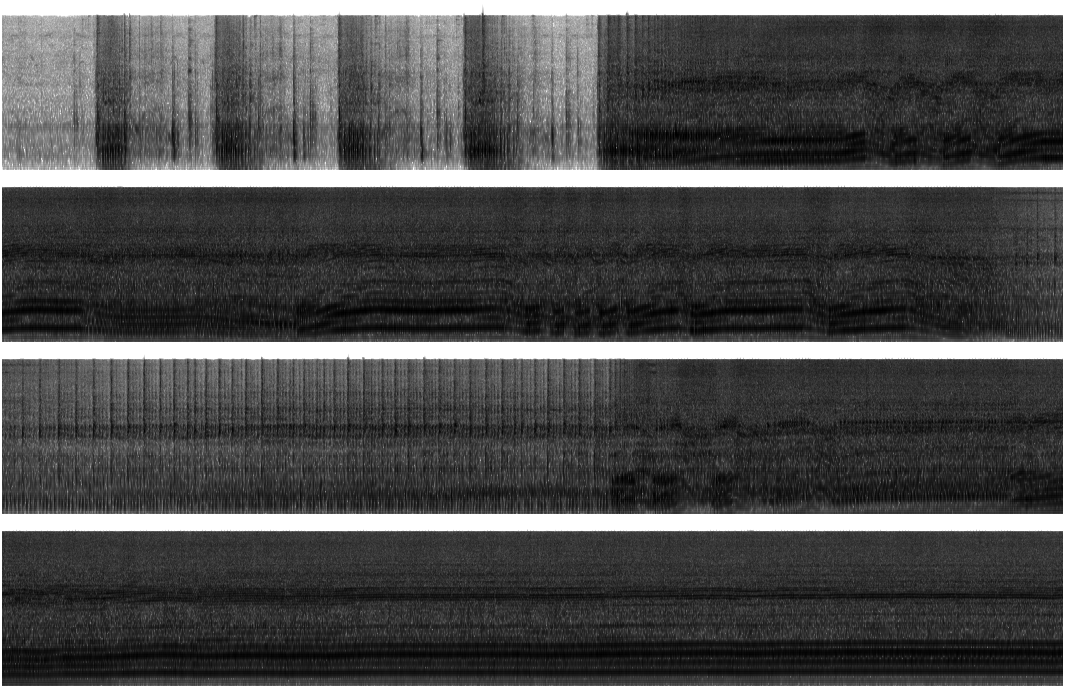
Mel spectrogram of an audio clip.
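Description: Stihl Farm Boss two-stroke chainsaw being pull-started: several quick pulls of the starter cord, then the engine catches about four seconds in. It is blipped up and down several times, settles to a lower idle for a few seconds, then is revved back up and held at high revs near the end.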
